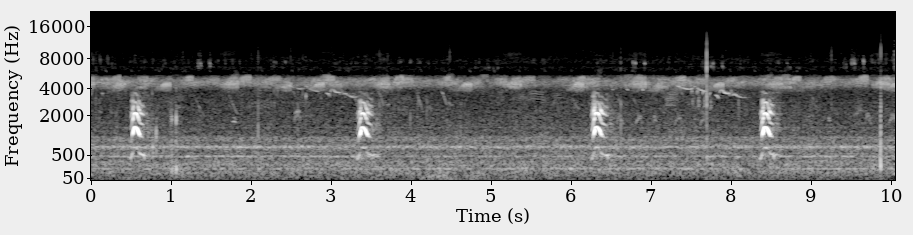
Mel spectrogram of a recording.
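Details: Cheetah (Acinonyx jubatus), chirp.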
